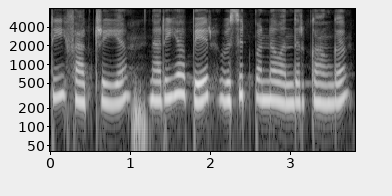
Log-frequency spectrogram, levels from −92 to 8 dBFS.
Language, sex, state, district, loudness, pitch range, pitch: Tamil, female, Tamil Nadu, Nilgiris, -15 LUFS, 250-295 Hz, 265 Hz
